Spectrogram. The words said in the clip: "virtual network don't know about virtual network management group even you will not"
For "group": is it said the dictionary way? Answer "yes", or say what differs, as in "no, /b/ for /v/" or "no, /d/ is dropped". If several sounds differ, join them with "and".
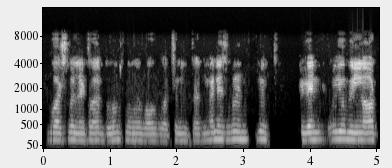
no, /p/ is dropped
